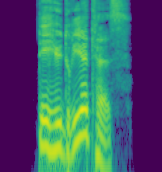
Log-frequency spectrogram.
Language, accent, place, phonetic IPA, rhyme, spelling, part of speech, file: German, Germany, Berlin, [dehyˈdʁiːɐ̯təs], -iːɐ̯təs, dehydriertes, adjective, De-dehydriertes.ogg
- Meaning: strong/mixed nominative/accusative neuter singular of dehydriert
